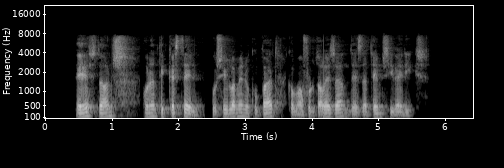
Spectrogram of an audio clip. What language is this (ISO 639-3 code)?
cat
